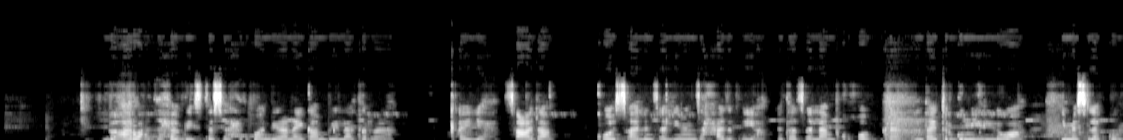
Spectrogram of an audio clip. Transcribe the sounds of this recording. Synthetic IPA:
bɨaɾwaʕt̪ʰɐħɨβɾizɨt̪ʰɐsɐħɨɾband̪eɾanajɡambelat̪ʰɨɾɐʔɐ | kʼɐjːɪħt͡sʼaʕd̪a | kʼot͡sʼalɨnt͡sʼɐlimɨnzɐħazɨt̪ɨjːaʔɨt̪ʰat͡sʼɐlamkʰɨxɐβkʰɐɨnt̪ʰajt̪ʰɨɾɡumjɪhɨlːɨwajɪmɐslɐkːu

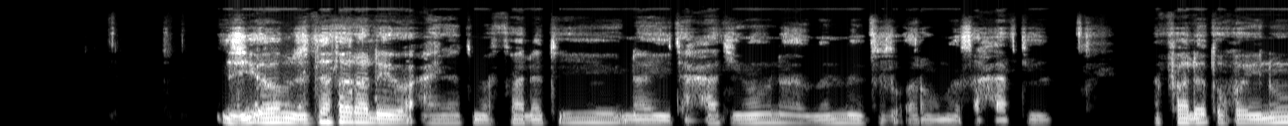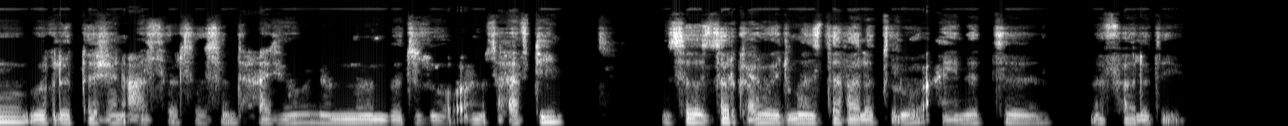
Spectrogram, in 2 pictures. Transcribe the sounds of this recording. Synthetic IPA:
ʔɨziʔo̞mzɨt̪ʰɐfɐlalɐjuʕajnɐt̪mɐfalɐt̪ʼinajt̪ʰɐħat̪ʰimomnaβmɐmbɨt̪ʰuzɨχʼɐɾɐβumɐt͡sʼħaft̪ʰi | mɐfalɐt̪ʼukʰo̞jnubɨkʰɨlɨt̪ʰːɐʃɪnʕa̰sɐɾsɐlsɨnt̪ʰɐ̥ħat̪ʰimomnaβmɐmbɐt̪ʰuzɨwɐχʼʕumɐsʼħaft̪ʰi | zɨt̪ʰɐɾkʰɨħuwɔjd̪ɨmːazɨt̪ʰɐfɐlɐt̪ʼɨluʕajnɐt̪ | mɐfalɐt̪ʼiɨjːu

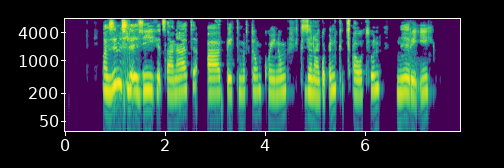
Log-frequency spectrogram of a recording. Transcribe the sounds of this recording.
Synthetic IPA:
ʔaβzimɨslɨʔɨzihɨsʼanat̪ʔaβbe̞t̪ʰːɨmhɨɾt̪ʰo̞mkʰo̞jno̞m | kʰɨzɐnaɡʕunkʰɨt͡sʼawɔt̪ʰunː | ɨɾiʔi

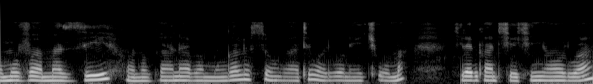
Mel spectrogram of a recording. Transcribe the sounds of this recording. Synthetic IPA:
omuvaːmazio̞nuɡaːnaːβamuŋɡalo̞soŋɡaːtewaliwo̞ne̞cuːma | ciɾaβikaːnti̥ce̞ːciɲo̞ːlwa

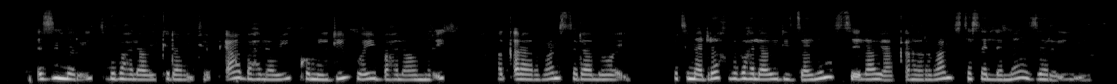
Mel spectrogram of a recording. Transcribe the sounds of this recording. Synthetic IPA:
ʔɨzimɨɾʔit̪bɨβahlawikʰɨd̪aβʔit̪ʰjo̞pʼːjabahlawikʰo̞mid̪iwɔjbaɦlawimɨɾʔḭt̪ | ʔakʼːɐɾaɾβanzɨt̪ʰɐd̪alɐwoɨ̰jːu | ʔɨt̪ʰimɐd̪ɾɐxbɨβahlawid̪izajnɨnsɨʔɨlawiakʼːɐɾaɾβanzɨt̪ʰɐsɐlːɐmɐzɐɾʔiɨjːu

